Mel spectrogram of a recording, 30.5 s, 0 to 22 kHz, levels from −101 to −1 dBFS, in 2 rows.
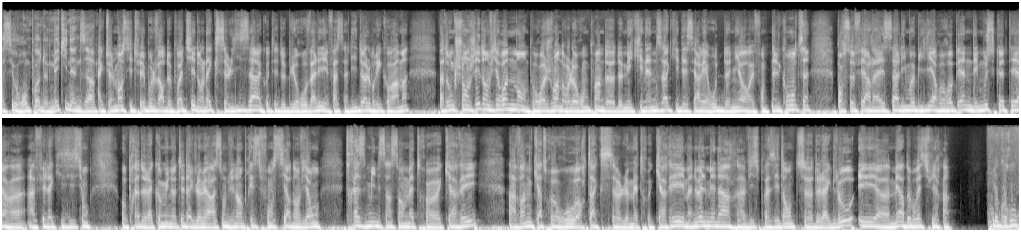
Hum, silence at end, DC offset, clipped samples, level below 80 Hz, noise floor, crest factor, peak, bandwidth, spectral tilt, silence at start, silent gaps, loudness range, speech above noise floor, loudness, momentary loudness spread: none; 0 s; under 0.1%; under 0.1%; -22 dBFS; -43 dBFS; 8 dB; 0 dBFS; 16 kHz; -5 dB/octave; 0 s; none; 1 LU; 34 dB; -10 LUFS; 3 LU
